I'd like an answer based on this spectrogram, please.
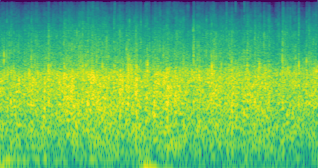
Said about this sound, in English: Our saxophone section. A big round of applause for the rhythm section, please. …, ladies and gentlemen,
